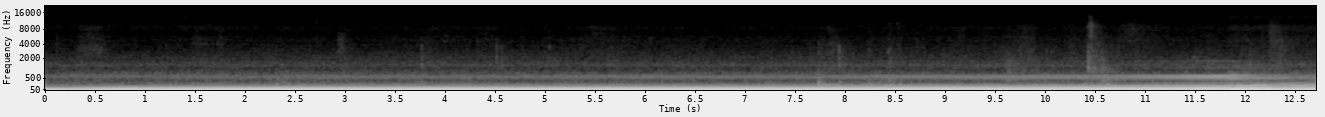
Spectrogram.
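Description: A chamber ensemble with electronics begins a contemporary piece with a deep, steady drone that starts suddenly on the downbeat. A fainter higher tone is held above it, and the sound swells slightly near the end.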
